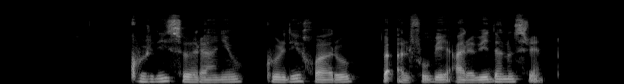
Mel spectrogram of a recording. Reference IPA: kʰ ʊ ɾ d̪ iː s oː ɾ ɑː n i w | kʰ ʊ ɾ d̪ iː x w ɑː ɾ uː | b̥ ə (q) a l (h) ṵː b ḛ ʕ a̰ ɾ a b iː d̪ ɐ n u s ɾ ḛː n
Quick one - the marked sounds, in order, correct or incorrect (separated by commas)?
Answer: incorrect, incorrect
